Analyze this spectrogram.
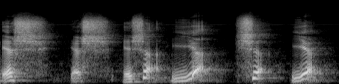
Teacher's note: ತಾಲುವಿನ ಸಹಾಯದಿಂದ ಹುಟ್ಟುವುದರಿಂದಾಗಿ ಇವುಗಳನ್ನು ತಾಲವ್ಯಗಳು ಎಂದು ಕರೆಯುತ್ತೇವೆ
